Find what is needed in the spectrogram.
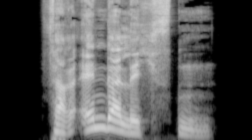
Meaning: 1. superlative degree of veränderlich 2. inflection of veränderlich: strong genitive masculine/neuter singular superlative degree
- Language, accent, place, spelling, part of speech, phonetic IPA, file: German, Germany, Berlin, veränderlichsten, adjective, [fɛɐ̯ˈʔɛndɐlɪçstn̩], De-veränderlichsten.ogg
